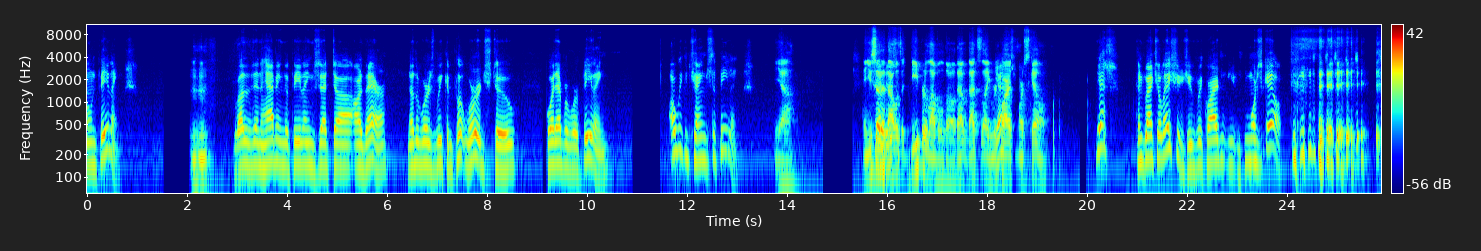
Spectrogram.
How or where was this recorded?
video call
